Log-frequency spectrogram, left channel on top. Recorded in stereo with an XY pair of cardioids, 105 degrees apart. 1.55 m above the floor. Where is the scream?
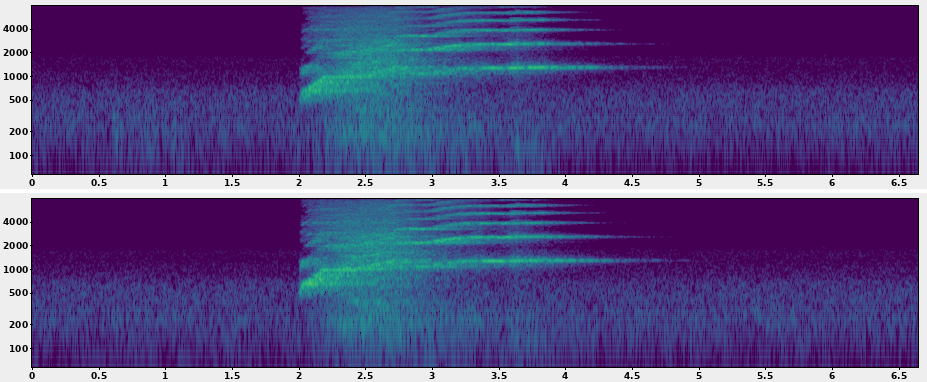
55° right, 1.6 m; by 3.9 s 30° left, 0.6 m.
